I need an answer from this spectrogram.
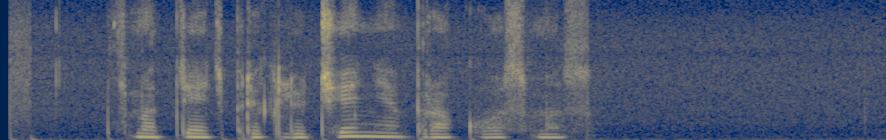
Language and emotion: Russian, neutral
